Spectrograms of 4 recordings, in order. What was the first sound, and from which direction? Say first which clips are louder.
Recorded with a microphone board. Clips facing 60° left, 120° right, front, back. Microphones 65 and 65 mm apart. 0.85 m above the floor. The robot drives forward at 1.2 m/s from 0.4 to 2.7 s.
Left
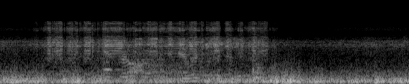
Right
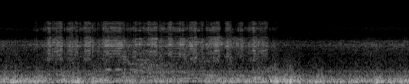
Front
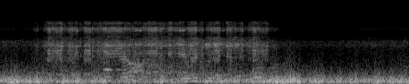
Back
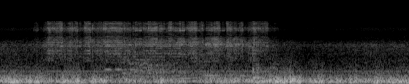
A man speaking: left 2 dB, front 3 dB; 40° left.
